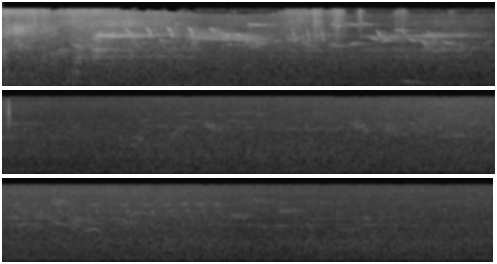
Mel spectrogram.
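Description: Birds chirping over faint outdoor ambience, busiest in the first few seconds, then thinning to an occasional faint call over a steady hiss.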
